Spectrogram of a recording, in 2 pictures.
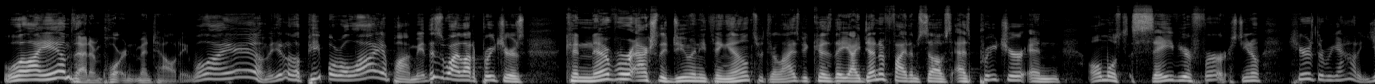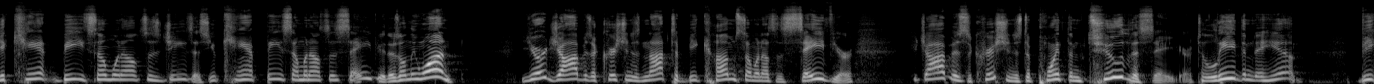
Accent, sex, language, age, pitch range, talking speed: American, male, English, 30-49, 135-210 Hz, 200 wpm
